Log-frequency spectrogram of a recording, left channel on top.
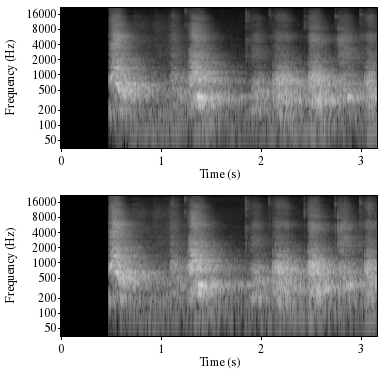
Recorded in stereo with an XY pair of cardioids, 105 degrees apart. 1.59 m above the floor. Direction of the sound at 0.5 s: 45° right.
